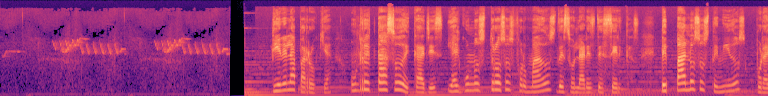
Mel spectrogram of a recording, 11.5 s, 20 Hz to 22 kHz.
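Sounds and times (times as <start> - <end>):
tropical birds trilling in orchard trees: 0.0 - 3.5
speech: 4.1 - 11.5.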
